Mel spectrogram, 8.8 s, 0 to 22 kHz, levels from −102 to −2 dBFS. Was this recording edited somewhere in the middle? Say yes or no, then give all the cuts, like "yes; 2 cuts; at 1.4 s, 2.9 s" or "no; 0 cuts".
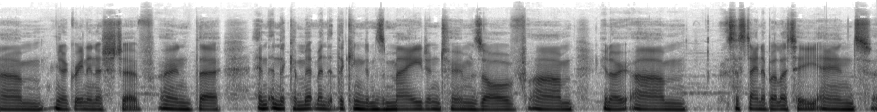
no; 0 cuts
